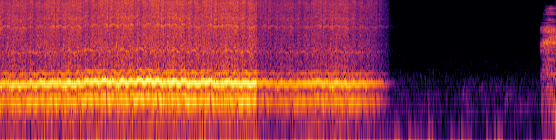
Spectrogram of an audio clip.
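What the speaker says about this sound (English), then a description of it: "Watch out for the bees." Insect-like buzzing of bees in the video game Zelda: Majora's Mask, a loud steady drone with a wavering hum that cuts off abruptly after about four seconds, leaving near silence.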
